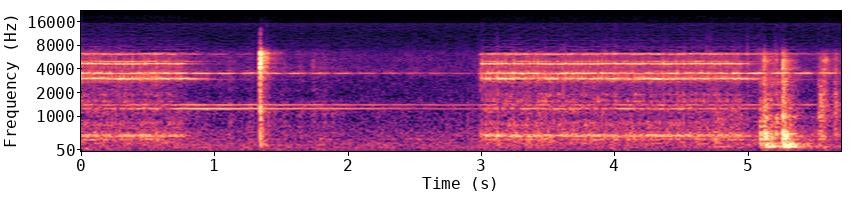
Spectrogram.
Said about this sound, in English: Yeah, so here's the phone call telling this general what's going on, and he's just jacked up.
